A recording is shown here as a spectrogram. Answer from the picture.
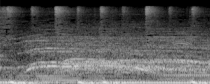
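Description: Live country band playing, with electric bass, drum kit and guitars; over it a voice holds one long note that rises and falls.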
